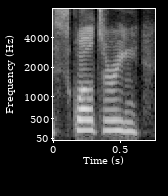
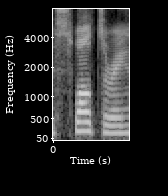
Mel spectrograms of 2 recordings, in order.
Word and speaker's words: sweltering: This amazing tree hooks us up on a daily basis because it blocks the squeltering sun. Sweltering. I always mispronounced that word, the sweltering.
